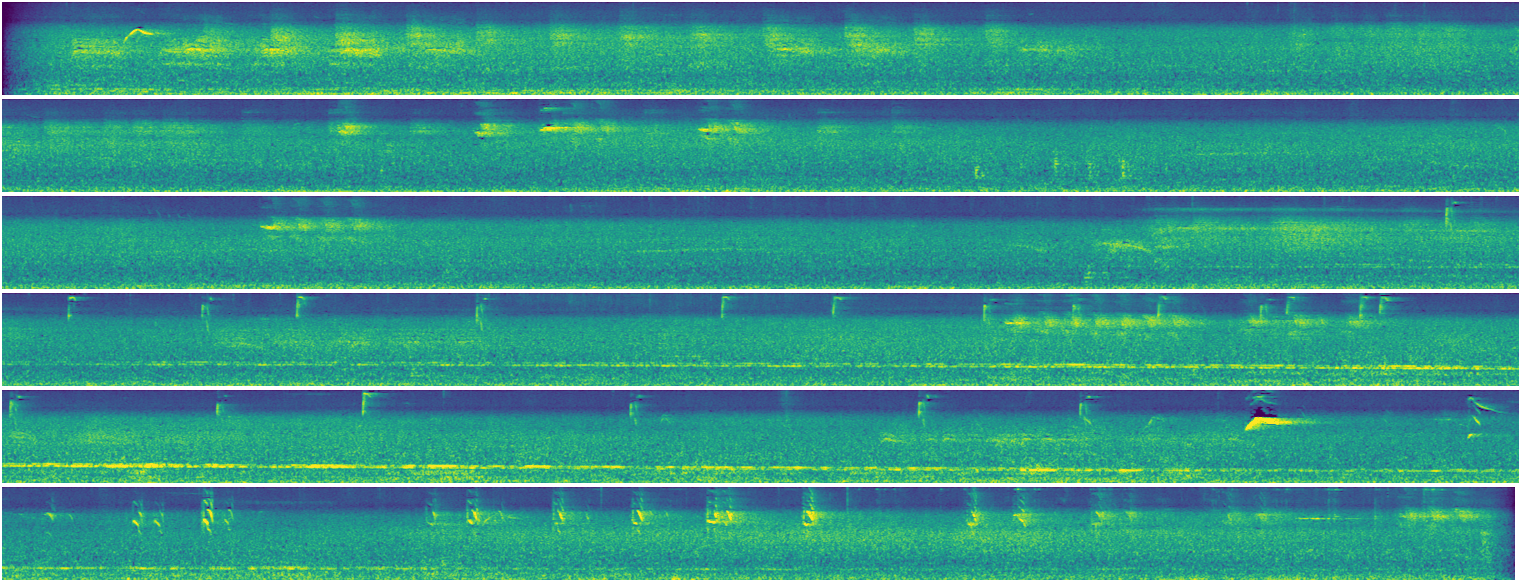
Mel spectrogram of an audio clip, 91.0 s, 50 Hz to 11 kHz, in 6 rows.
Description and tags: Binaural recording of ambience at London Fields, London E8 [Soundman OKM II Studio]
